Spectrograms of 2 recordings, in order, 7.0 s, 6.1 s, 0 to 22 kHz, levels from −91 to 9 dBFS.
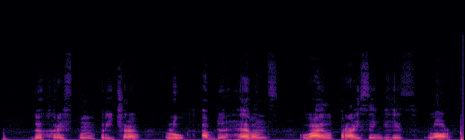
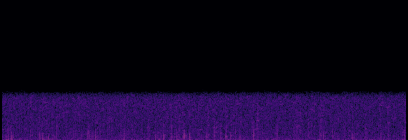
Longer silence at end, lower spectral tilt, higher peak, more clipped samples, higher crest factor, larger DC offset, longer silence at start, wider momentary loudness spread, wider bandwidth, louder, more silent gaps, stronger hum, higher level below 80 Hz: about the same, 0 s vs 0 s; first, -7 dB/octave vs -1.5 dB/octave; first, -8 dBFS vs -34 dBFS; neither; about the same, 22 dB vs 22 dB; neither; about the same, 0.05 s vs 0.05 s; first, 14 LU vs 1 LU; first, 12 kHz vs 8 kHz; first, -29 LUFS vs -54 LUFS; neither; neither; first, -58 dBFS vs -68 dBFS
